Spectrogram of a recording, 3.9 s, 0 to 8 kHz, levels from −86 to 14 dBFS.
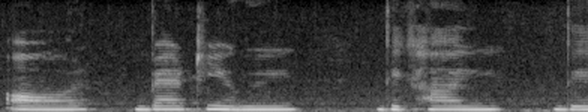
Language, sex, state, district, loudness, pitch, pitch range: Hindi, female, Bihar, Kaimur, -15 LUFS, 220 Hz, 210-225 Hz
